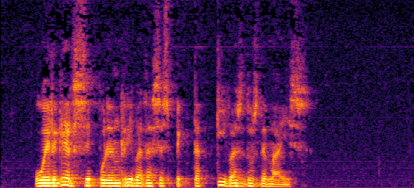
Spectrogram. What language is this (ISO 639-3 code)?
glg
